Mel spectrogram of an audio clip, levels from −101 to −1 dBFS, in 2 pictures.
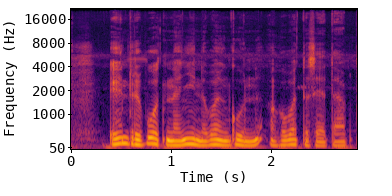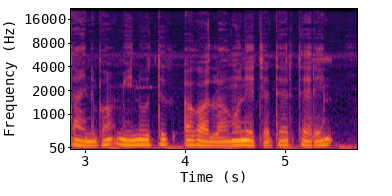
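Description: No technical faults can be heard anywhere in this speech recording. Nothing interrupts or alters the sound at any point.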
